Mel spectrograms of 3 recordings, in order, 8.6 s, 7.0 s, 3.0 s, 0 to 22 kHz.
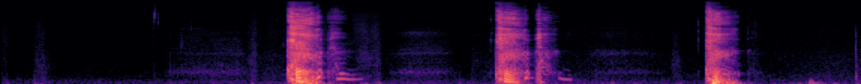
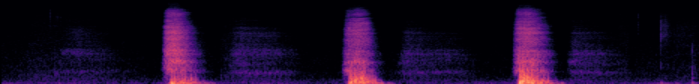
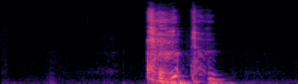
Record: {"three_cough_length": "8.6 s", "three_cough_amplitude": 28838, "three_cough_signal_mean_std_ratio": 0.24, "exhalation_length": "7.0 s", "exhalation_amplitude": 13463, "exhalation_signal_mean_std_ratio": 0.25, "cough_length": "3.0 s", "cough_amplitude": 6352, "cough_signal_mean_std_ratio": 0.35, "survey_phase": "beta (2021-08-13 to 2022-03-07)", "age": "18-44", "gender": "Female", "wearing_mask": "No", "symptom_cough_any": true, "symptom_runny_or_blocked_nose": true, "symptom_shortness_of_breath": true, "symptom_sore_throat": true, "symptom_fatigue": true, "symptom_change_to_sense_of_smell_or_taste": true, "symptom_loss_of_taste": true, "symptom_onset": "4 days", "smoker_status": "Never smoked", "respiratory_condition_asthma": false, "respiratory_condition_other": false, "recruitment_source": "Test and Trace", "submission_delay": "2 days", "covid_test_result": "Positive", "covid_test_method": "RT-qPCR"}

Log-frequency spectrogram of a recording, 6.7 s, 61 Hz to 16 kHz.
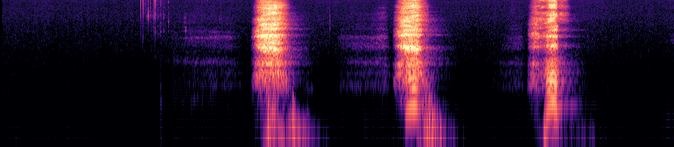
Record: {"exhalation_length": "6.7 s", "exhalation_amplitude": 4080, "exhalation_signal_mean_std_ratio": 0.32, "survey_phase": "beta (2021-08-13 to 2022-03-07)", "age": "45-64", "gender": "Female", "wearing_mask": "No", "symptom_none": true, "symptom_onset": "12 days", "smoker_status": "Never smoked", "respiratory_condition_asthma": false, "respiratory_condition_other": false, "recruitment_source": "REACT", "submission_delay": "2 days", "covid_test_result": "Negative", "covid_test_method": "RT-qPCR"}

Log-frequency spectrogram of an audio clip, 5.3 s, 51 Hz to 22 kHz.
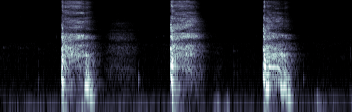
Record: {"three_cough_length": "5.3 s", "three_cough_amplitude": 15682, "three_cough_signal_mean_std_ratio": 0.37, "survey_phase": "alpha (2021-03-01 to 2021-08-12)", "age": "45-64", "gender": "Male", "wearing_mask": "No", "symptom_cough_any": true, "symptom_onset": "2 days", "smoker_status": "Never smoked", "respiratory_condition_asthma": false, "respiratory_condition_other": false, "recruitment_source": "Test and Trace", "submission_delay": "1 day", "covid_test_result": "Positive", "covid_test_method": "RT-qPCR", "covid_ct_value": 16.5, "covid_ct_gene": "ORF1ab gene", "covid_ct_mean": 16.9, "covid_viral_load": "2800000 copies/ml", "covid_viral_load_category": "High viral load (>1M copies/ml)"}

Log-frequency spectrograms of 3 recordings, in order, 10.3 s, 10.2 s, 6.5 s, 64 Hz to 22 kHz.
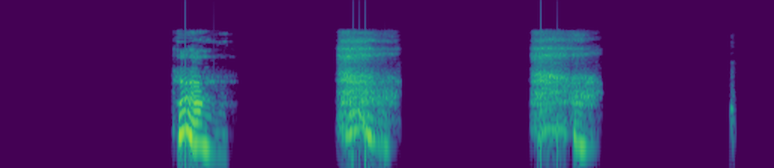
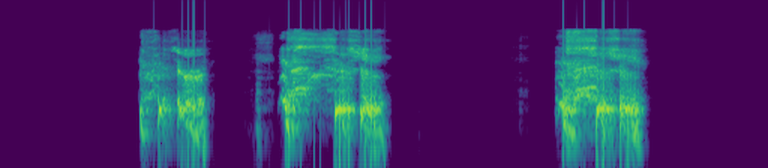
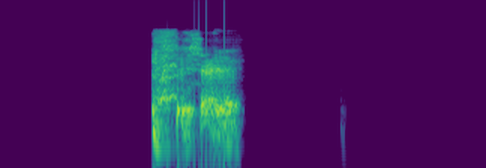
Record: {"exhalation_length": "10.3 s", "exhalation_amplitude": 26329, "exhalation_signal_mean_std_ratio": 0.3, "three_cough_length": "10.2 s", "three_cough_amplitude": 32547, "three_cough_signal_mean_std_ratio": 0.46, "cough_length": "6.5 s", "cough_amplitude": 32768, "cough_signal_mean_std_ratio": 0.34, "survey_phase": "beta (2021-08-13 to 2022-03-07)", "age": "65+", "gender": "Male", "wearing_mask": "No", "symptom_none": true, "smoker_status": "Ex-smoker", "respiratory_condition_asthma": false, "respiratory_condition_other": false, "recruitment_source": "REACT", "submission_delay": "1 day", "covid_test_result": "Negative", "covid_test_method": "RT-qPCR", "influenza_a_test_result": "Negative", "influenza_b_test_result": "Negative"}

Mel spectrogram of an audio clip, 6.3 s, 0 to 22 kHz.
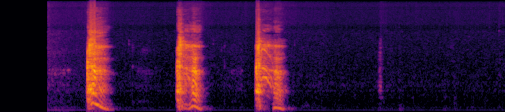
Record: {"three_cough_length": "6.3 s", "three_cough_amplitude": 31856, "three_cough_signal_mean_std_ratio": 0.3, "survey_phase": "beta (2021-08-13 to 2022-03-07)", "age": "65+", "gender": "Male", "wearing_mask": "No", "symptom_none": true, "smoker_status": "Never smoked", "respiratory_condition_asthma": false, "respiratory_condition_other": false, "recruitment_source": "REACT", "submission_delay": "2 days", "covid_test_result": "Negative", "covid_test_method": "RT-qPCR"}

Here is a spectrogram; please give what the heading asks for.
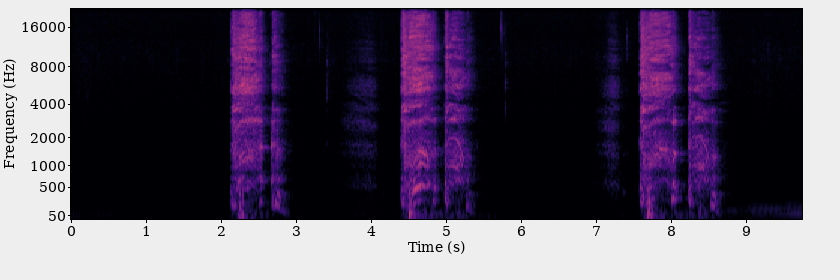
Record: {"three_cough_length": "9.8 s", "three_cough_amplitude": 5027, "three_cough_signal_mean_std_ratio": 0.33, "survey_phase": "beta (2021-08-13 to 2022-03-07)", "age": "45-64", "gender": "Male", "wearing_mask": "No", "symptom_none": true, "smoker_status": "Never smoked", "respiratory_condition_asthma": false, "respiratory_condition_other": false, "recruitment_source": "REACT", "submission_delay": "1 day", "covid_test_result": "Negative", "covid_test_method": "RT-qPCR"}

